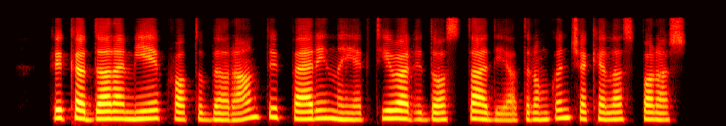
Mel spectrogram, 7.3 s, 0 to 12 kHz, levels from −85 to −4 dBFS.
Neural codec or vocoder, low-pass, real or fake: codec, 16 kHz, 0.2 kbps, FocalCodec; 7.2 kHz; fake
